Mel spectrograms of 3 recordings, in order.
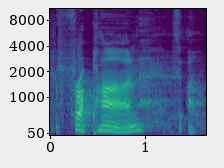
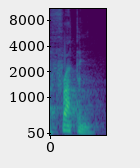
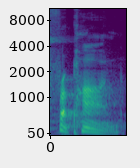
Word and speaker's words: Frapin: that is super unique frappan when i saw this actually it was oh i was calling it fr uh frappin frappin as in you know give me a frappin uh is that a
